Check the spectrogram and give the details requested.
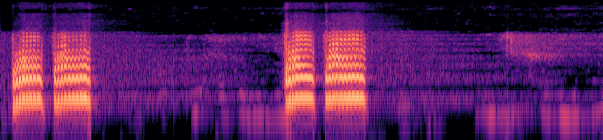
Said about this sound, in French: Tiens, tiens, le téléphone qui sonne là. Tiens, le téléphone. Le téléphone.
